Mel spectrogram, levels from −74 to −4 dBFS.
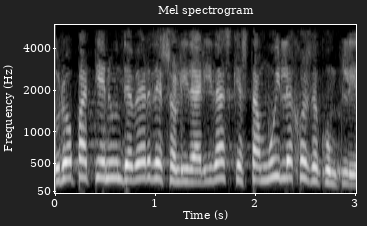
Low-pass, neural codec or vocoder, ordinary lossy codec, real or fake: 5.4 kHz; none; none; real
